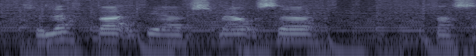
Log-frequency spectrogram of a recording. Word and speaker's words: Schmelzer: of the week so left back we have schmelzer that's how you pronounce it again sorry for um 77 pace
